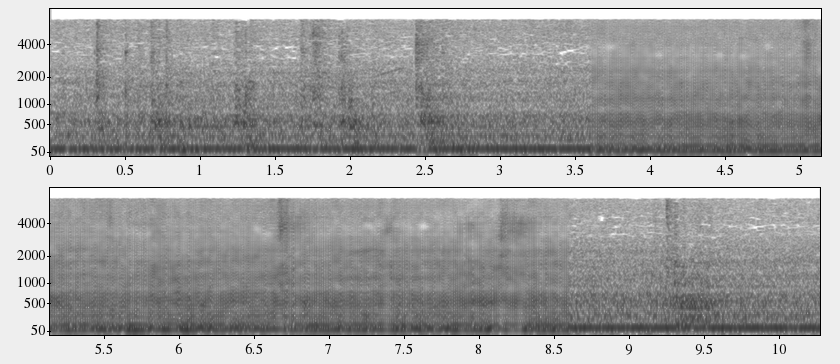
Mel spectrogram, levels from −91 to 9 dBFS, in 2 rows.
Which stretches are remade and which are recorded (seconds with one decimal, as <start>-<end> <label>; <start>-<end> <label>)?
0.0-3.6 recorded; 3.6-8.6 remade; 8.6-10.3 recorded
